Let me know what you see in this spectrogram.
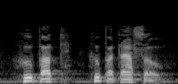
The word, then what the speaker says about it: hupotasso: H-U-P-O-T-A-S-S-O. And the way they've got it pronounced here is, looks like hupatasso.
